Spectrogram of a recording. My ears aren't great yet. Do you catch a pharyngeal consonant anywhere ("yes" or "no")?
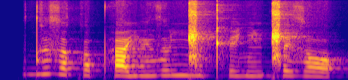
no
